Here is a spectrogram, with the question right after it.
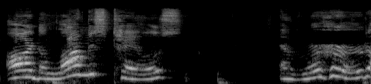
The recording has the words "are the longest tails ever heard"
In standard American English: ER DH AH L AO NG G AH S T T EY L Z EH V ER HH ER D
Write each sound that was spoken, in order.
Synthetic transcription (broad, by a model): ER DH AH L AO NG G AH S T T EY L Z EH W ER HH ER D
